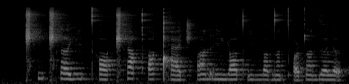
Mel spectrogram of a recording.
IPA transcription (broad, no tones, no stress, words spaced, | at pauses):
ǁʰĩǁʰɜjĩ t̪ʰɒǁʰɛ qʼɔǃʰæt͡ʃʼɑ̃ rĩjɒtʼĩ ŋʌd̪ɑ̃tʼɒʈɑ̃ dələ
